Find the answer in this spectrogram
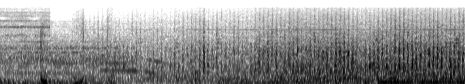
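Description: Transport aircraft's engine drone and rushing wind in the cabin with the rear ramp open, a steady low hum under a roar of air that grows louder.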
